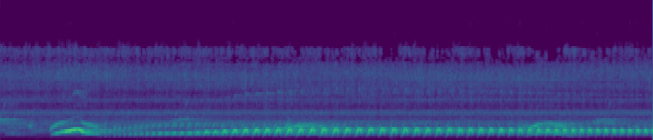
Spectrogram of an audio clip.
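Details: Black-and-yellow broadbill, kept as a master recording for training birds: a sharp upslurred note, then a long rapid trill of pulsed notes that speeds up and rises slightly, running on for about five seconds.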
